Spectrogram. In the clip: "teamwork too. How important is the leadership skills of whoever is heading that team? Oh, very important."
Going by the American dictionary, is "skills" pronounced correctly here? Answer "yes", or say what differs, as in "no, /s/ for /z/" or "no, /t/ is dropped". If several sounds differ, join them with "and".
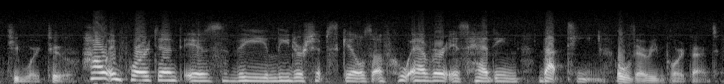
yes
